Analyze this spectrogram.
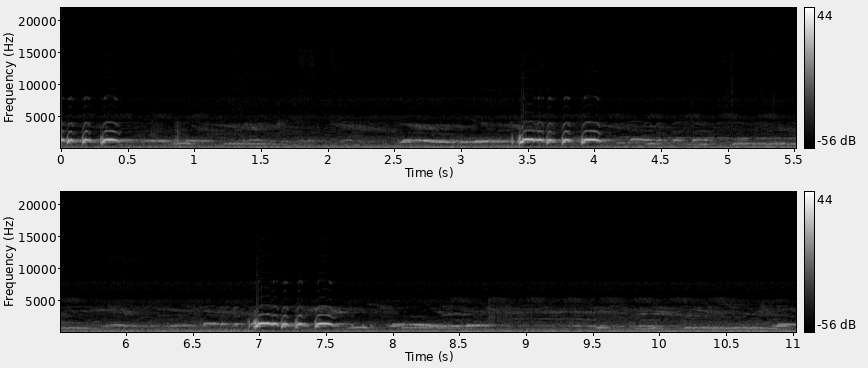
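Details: Local zebra dove in active song, used as a lure to get other zebra doves singing: three bursts of quick, rolling cooing notes about every three and a half seconds, over steady softer cooing from other doves in the background.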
